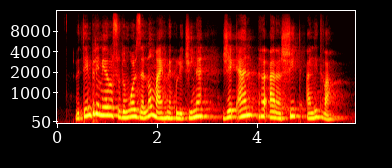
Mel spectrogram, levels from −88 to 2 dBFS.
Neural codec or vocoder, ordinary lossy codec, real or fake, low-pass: autoencoder, 48 kHz, 32 numbers a frame, DAC-VAE, trained on Japanese speech; none; fake; 14.4 kHz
